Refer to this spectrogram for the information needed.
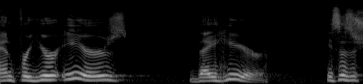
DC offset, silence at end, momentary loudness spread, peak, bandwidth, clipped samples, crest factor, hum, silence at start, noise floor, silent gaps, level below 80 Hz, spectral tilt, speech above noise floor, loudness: under 0.1%; 0 s; 19 LU; -16 dBFS; 17.5 kHz; under 0.1%; 18 dB; none; 0 s; -67 dBFS; none; -80 dBFS; -5 dB/octave; 36 dB; -32 LUFS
